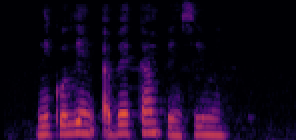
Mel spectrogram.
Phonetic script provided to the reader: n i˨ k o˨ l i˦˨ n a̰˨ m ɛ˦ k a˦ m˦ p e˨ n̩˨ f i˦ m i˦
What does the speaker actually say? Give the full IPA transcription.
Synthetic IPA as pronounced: n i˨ k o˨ l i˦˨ n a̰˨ b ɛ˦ k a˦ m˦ p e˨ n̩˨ s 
